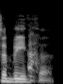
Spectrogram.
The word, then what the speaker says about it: Ibiza: It's Ibiza. It's Ibiza. Barcelona, Ibiza, Glacius. That's how they say it, dude.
